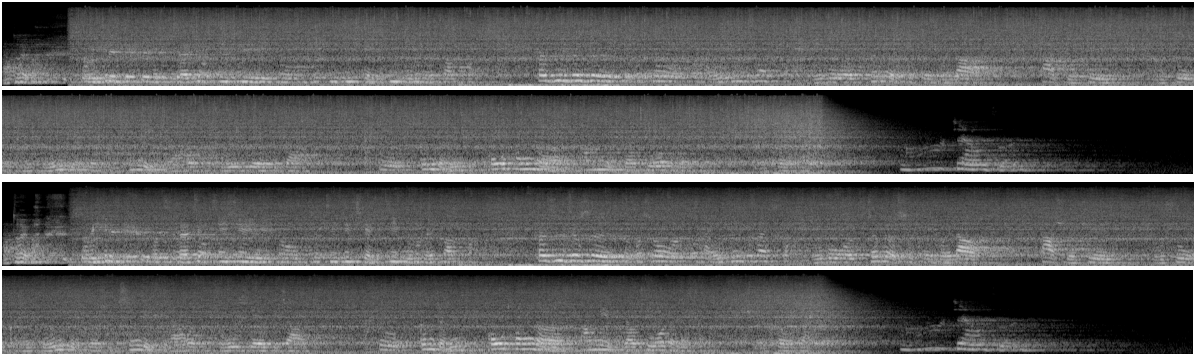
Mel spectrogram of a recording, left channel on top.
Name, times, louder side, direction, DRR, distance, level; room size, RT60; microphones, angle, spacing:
voice 1, 0.0-9.8 10.4-11.1 11.5-15.0 15.7-19.0 19.3-20.1 22.1-22.3, right 1 dB, 70° right, 2 dB, 1.3 m, -22 dB
sound 1, 0.7-20.1, left 2 dB, 80° left, 1.8 m, -26 dB
voice 2, 0.8-1.9 5.3-5.4 20.9-22.1, left 2 dB, 20° left, 2 dB, 1.0 m, -25 dB
19.0 x 8.3 x 4.7 m, 2.5 s
head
